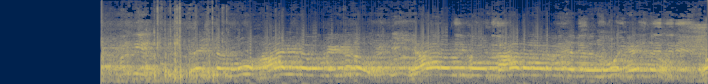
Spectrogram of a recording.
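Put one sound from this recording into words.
A man sings loudly through loudspeakers.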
